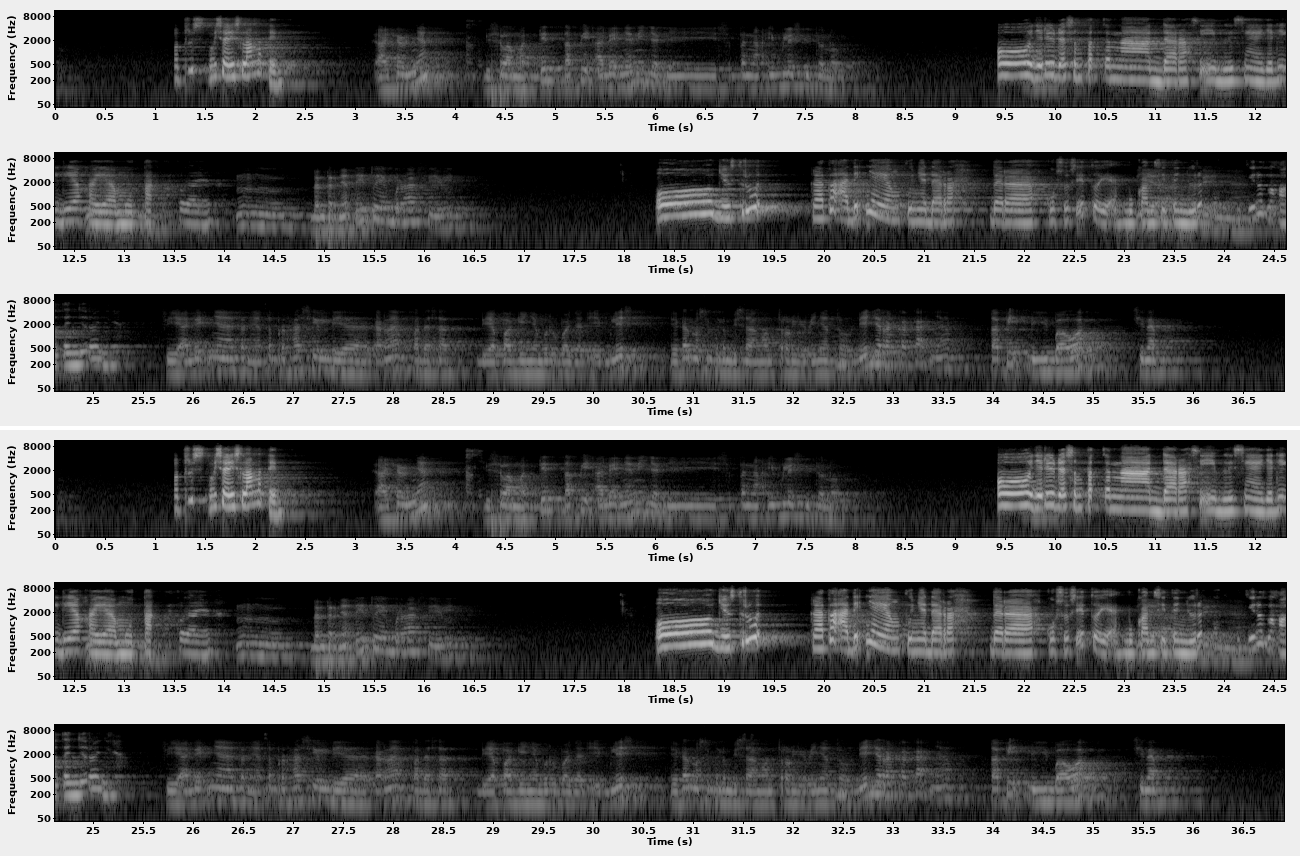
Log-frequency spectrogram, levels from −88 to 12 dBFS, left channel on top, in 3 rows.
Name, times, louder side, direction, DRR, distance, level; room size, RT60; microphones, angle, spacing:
voice 1, 1.2-2.3 9.4-13.3 13.5-14.0 18.3-19.4 19.9-23.8 24.2-25.3 32.4-32.5, right 5 dB, 45° right, 16 dB, 0.7 m, -27 dB
voice 2, 3.2-3.8 4.3-7.9 9.7-9.8 12.6-13.3 14.1-16.3 23.1-24.3 25.7-30.4 30.8-33.6 34.0-35.0 35.4-35.6, equal, ahead, 2 dB, 3.0 m, -45 dB
28.5 x 18.5 x 6.6 m, 1.3 s
head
